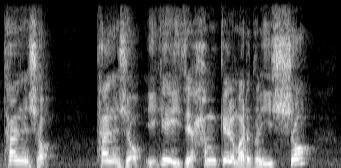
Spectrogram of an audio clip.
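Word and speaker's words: 端緒: 발음은 탄셔.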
